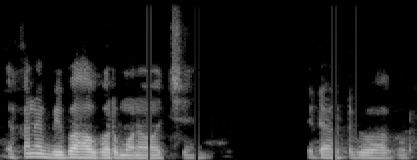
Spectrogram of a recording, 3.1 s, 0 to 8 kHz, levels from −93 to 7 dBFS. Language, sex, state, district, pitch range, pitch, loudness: Bengali, male, West Bengal, Purulia, 130-145 Hz, 140 Hz, -23 LUFS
